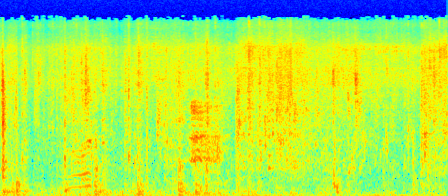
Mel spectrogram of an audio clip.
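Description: A person's short wordless vocal sounds, a few brief rising and falling calls, over a steady low hum.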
